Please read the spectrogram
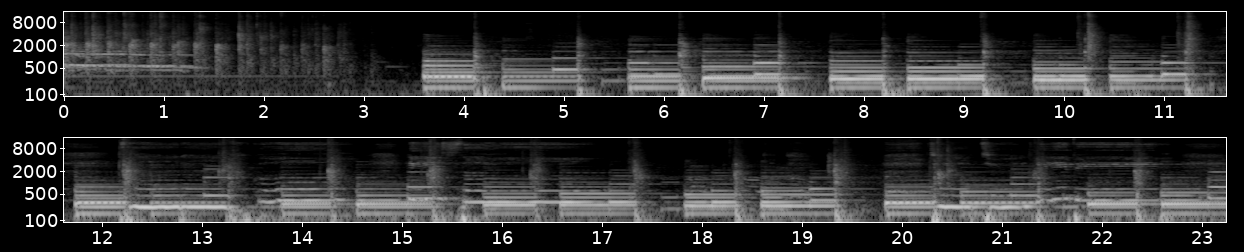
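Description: The last of the audience applause dies away, then an acoustic guitar starts strumming chords in a steady rhythm about three and a half seconds in: the intro of a live song.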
